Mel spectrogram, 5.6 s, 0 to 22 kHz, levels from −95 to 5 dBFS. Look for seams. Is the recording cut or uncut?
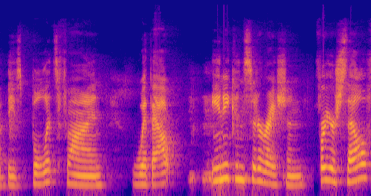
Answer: cut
